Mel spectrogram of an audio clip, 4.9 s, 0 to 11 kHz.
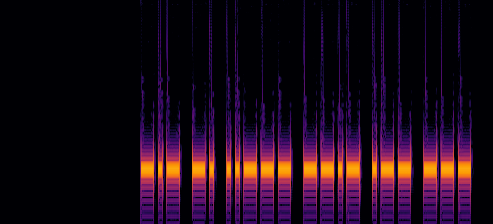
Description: Morse code, heard as a keyed tone, about 28 wpm, 700 Hz. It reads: KN2QWO
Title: USA Call Signs - 6 Characters - Repeated 2x - 28wpm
